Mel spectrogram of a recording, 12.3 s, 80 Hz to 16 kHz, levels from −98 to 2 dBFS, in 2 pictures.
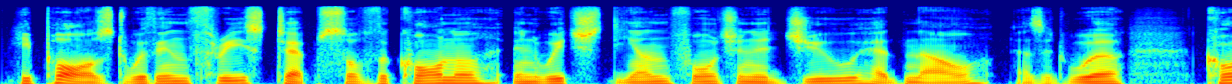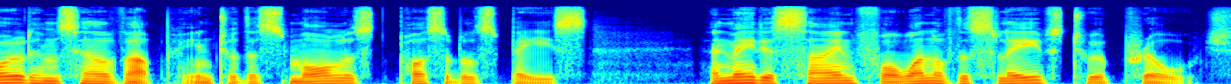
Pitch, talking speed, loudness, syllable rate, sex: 105 Hz, 180 wpm, -20 LUFS, 5.0 syllables/s, male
